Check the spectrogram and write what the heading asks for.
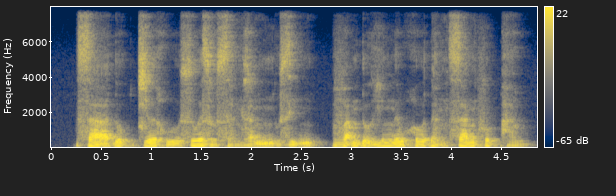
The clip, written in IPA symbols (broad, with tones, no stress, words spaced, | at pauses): saː˧˩ɗo˨˩k̚ t͡ɕəː˧hwu˧˩ su˧ə̯zo̤˨˩sa̤˨˩ŋɣa˧˩ŋ ɲṳ˨˩zi˧˩˨ŋ | va̰˧˥mɗo̰˧˨ ɣi˧nə˨˦who˨˦ɗa̤˨˩ŋ sa˧ŋ fə˦˥p̚ha̤˨˩w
